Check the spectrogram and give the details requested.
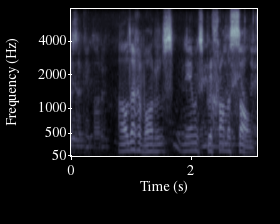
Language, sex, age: Afrikaans, male, 20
